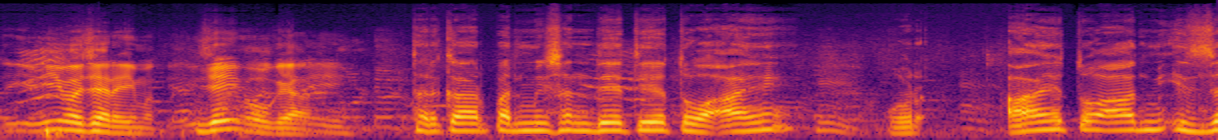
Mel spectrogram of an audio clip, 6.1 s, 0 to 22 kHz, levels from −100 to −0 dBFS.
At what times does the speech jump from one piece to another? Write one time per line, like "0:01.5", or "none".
0:02.0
